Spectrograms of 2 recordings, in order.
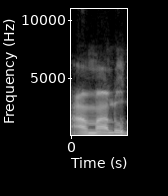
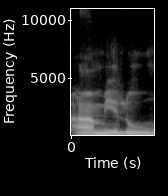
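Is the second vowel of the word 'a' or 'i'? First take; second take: a; i. First: The second vowel is an 'a' sound. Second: The second vowel is an 'i' sound. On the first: The speaker calls it wrong. "Tidak amalu" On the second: The speaker calls it right. "tapi amilu"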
